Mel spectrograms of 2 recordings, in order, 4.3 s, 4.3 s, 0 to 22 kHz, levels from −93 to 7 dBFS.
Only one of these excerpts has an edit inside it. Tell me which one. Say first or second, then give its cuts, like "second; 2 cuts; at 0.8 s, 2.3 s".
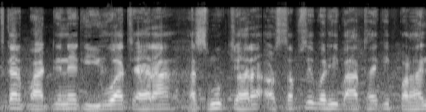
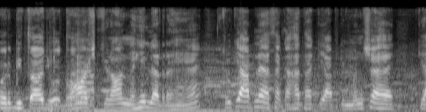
second; 1 cut; at 1.0 s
